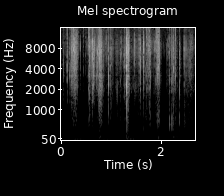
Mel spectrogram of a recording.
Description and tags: Flesh, intestines, blood, bones, you name it.
blood, flesh, intestines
